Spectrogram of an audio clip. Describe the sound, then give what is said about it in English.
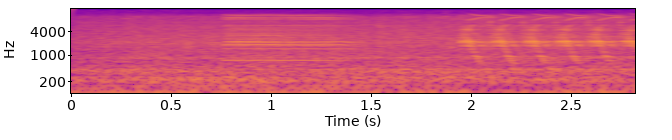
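Steady low engine rumble of a self-driving combine harvester working a field as its bin fills with grain, loud and continuous without pause. “Right now, the combine's driving itself. For now, Paul Heineman, Brett's uncle, is happy to watch the many monitors in the air-conditioned cab of his combine as another load fills the bin behind him.”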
